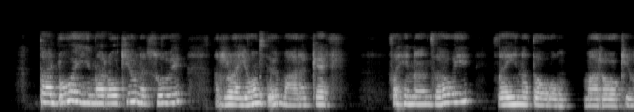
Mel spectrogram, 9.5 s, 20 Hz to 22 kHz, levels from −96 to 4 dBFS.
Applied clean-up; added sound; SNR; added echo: neural mask model DeepFilterNet 3.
